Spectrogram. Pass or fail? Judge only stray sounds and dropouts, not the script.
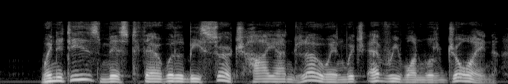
pass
